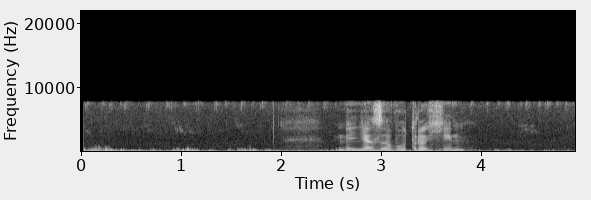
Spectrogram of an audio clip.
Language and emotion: Russian, neutral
